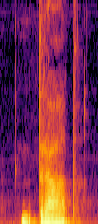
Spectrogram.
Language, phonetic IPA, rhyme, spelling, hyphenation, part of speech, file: Czech, [ˈdraːt], -aːt, drát, drát, verb / noun, Cs-drát.ogg
- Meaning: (verb) 1. to rip (bird feathers) 2. to jostle somewhere; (noun) wire (thin thread of metal)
